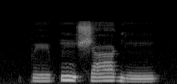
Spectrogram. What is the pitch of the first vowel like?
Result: low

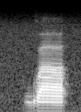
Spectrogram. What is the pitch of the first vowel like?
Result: low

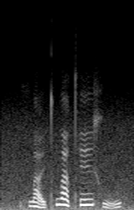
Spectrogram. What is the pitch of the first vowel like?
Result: low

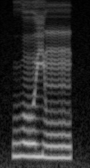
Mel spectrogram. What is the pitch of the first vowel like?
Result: high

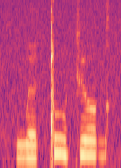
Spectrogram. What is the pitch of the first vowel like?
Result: low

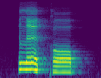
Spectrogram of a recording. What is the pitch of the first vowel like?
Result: falling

